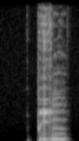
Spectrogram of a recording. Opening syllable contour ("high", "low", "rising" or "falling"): low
